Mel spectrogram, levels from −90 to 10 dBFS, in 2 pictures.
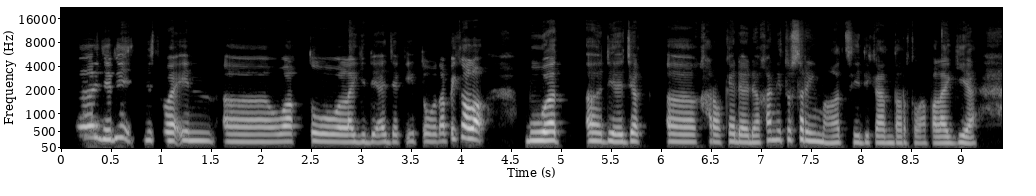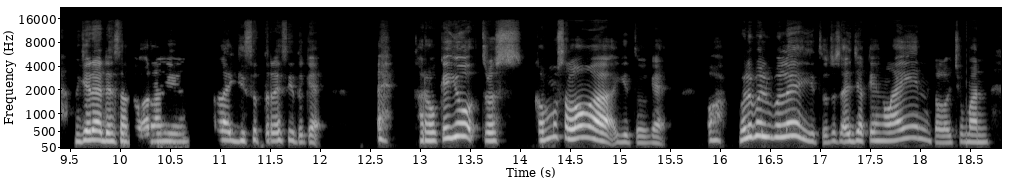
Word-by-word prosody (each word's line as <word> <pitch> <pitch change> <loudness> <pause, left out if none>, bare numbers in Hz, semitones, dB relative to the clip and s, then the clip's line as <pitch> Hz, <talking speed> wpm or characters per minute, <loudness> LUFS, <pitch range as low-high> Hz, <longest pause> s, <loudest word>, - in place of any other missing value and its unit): heeh, 320 +1 +2
jadi 280 +3 0 0.3
nyesuaiin, 245 0 -2 0.3
eee, 210 -1 -3 0.2
waktu 220 +1 -1 0.3
lagi 200 0 -3
diajak 205 0 -6
itu 220 0 -10
tapi 225 +4 -5
kalau, 290 -6 +8 0.4
buat, 245 +1 +5 0.2
eee, 235 -1 +2
diajak, 220 0 -1 0.3
eee, 210 -1 0
karaoke 205 0 -6
dadakan 195 +7 -3
itu 255 - -15
sering 240 -6 0
banget 190 -1 -5
sih 195 - -6
di 190 - -9
kantor 180 -1 -6
tuh 175 - -11
apalagi 175 0 -3
ya, - - -9 0.4
mungkin 250 +4 +4
ada 230 - +5
1 220 -2 -1 0.2
orang 220 0 +1
yang 215 -1 -4 0.4
lagi 235 -2 +2
stres 235 -1 -4
gitu 235 -6 -6
kayak, 200 - -5 0.7
"Eh, - - -50
karaoke 240 +5 +3
yuk!" 340 -3 +5
Terus, 235 -1 -2
"Kamu 255 +7 0
selo 315 +2 +7
nggak?" 265 -6 +9
Gitu, 195 -2 -8
kayak, 175 - -7 0.4
"Wah, 250 0 -4 0.2
boleh 290 +6 +5
boleh 365 -2 +6
boleh," 360 +2 +5 0.2
gitu 205 -2 -14
terus, 230 - -10
"Ajak 225 +2 -1
yang 235 -1 -2
lain, 290 +7 0
kalau 185 -1 -4
cuman 200 -1 -4
225 Hz, 170 wpm, -23 LUFS, 205-255 Hz, 0.7 s, nggak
